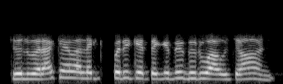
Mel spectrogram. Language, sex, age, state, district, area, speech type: Odia, female, 18-30, Odisha, Bargarh, urban, conversation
